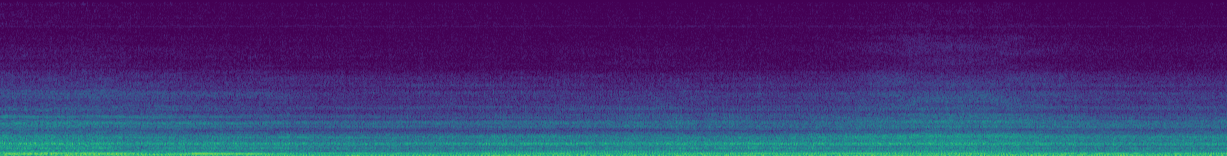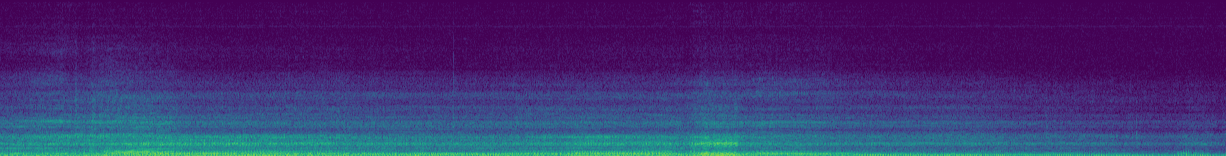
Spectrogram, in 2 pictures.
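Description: Motorcycle engine running while the bike is ridden, its pitch dropping early on, climbing as it speeds up about halfway through, then falling steadily as it slows down near the end.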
